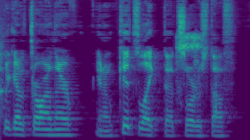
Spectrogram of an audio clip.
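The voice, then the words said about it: Imitates another person's voice. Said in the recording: “my best George Lucas impersonation”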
